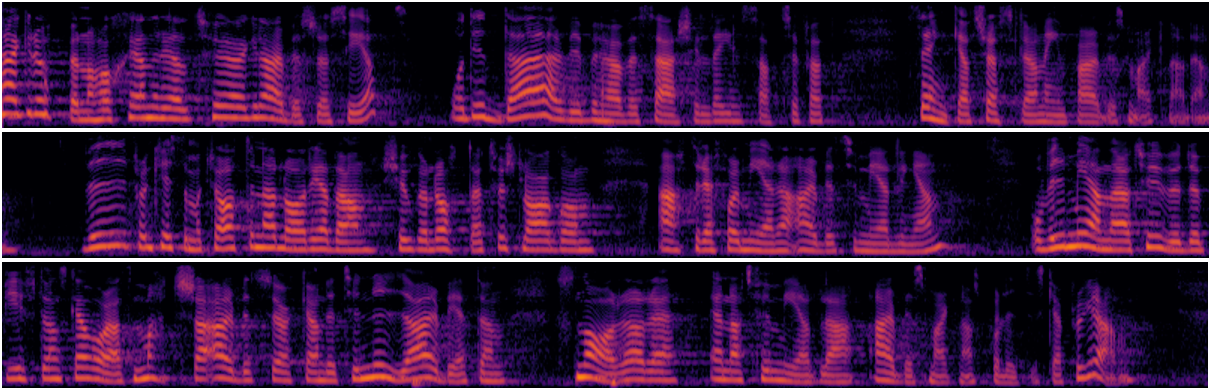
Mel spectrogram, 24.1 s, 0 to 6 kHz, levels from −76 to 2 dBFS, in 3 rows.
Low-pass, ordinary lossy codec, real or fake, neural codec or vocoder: 5.4 kHz; none; real; none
